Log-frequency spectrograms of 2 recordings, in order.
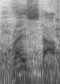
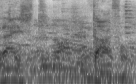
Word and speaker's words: Rijsttafel: How do you pronounce it? Rijsttafel. Rijsttafel. Rijsttafel.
